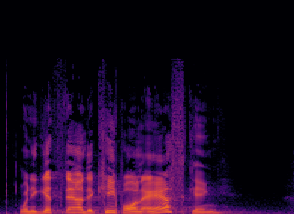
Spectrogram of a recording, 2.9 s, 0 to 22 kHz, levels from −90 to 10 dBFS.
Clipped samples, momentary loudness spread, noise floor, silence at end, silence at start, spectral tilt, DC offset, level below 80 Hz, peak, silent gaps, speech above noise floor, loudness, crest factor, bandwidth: under 0.1%; 10 LU; -65 dBFS; 0.7 s; 0.2 s; -4.5 dB/octave; under 0.1%; -58 dBFS; -10 dBFS; none; 38 dB; -26 LUFS; 18 dB; 15.5 kHz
